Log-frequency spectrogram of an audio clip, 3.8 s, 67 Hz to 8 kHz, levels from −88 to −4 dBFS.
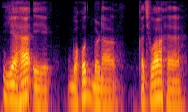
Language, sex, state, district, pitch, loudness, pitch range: Hindi, male, Uttar Pradesh, Saharanpur, 95 Hz, -19 LUFS, 90-115 Hz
